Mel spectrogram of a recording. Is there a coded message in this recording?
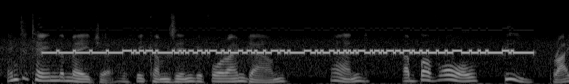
Yes: RTTY (45.45 baud, 170 Hz shift) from 0.4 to 5.3 s, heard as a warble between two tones, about 1750 Hz centre, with speech in English. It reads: JIZ81 NUJZD H191H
